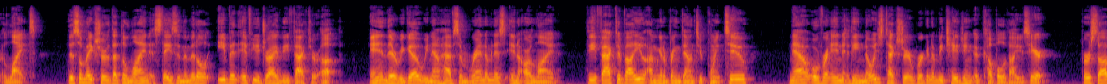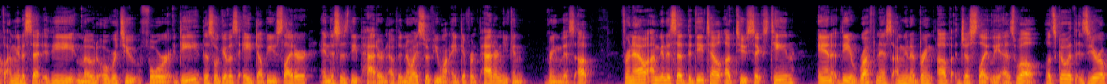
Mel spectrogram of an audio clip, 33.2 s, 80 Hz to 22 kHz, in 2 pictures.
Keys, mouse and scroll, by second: 5.3 click, 9.0-12.0 drag, 12.3 scroll up 1, 12.5-16.3 middle drag, 17.6-20.6 drag, 26.9-29.1 drag, 29.1-29.6 scroll up 5, 30.8-33.2 drag.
